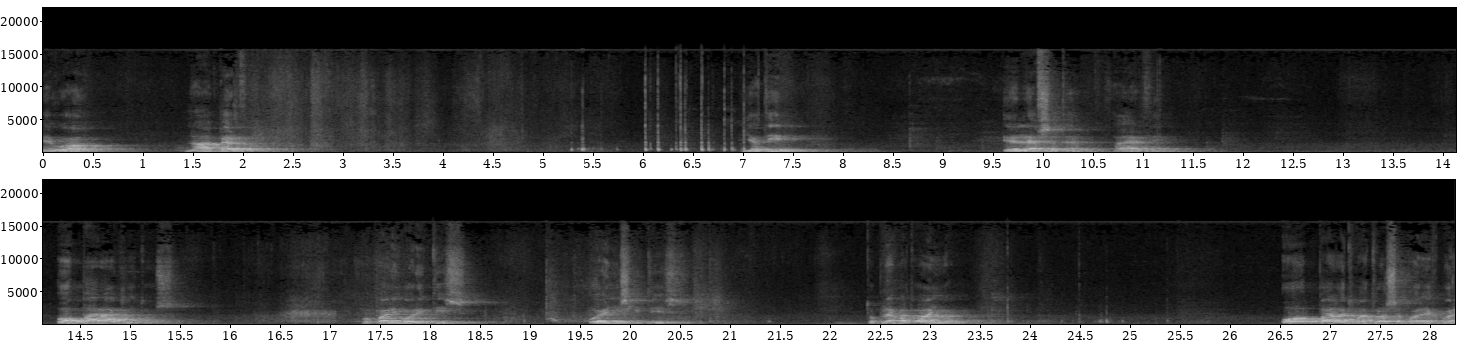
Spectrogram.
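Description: An elderly man speaks calmly and thoughtfully, close by, pausing between phrases.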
